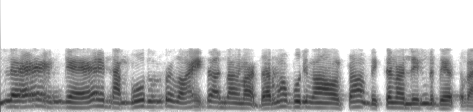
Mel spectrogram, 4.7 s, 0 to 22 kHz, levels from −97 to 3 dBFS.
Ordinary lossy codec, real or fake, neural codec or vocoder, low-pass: none; fake; codec, 16 kHz, 1 kbps, FreqCodec, larger model; 3.6 kHz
